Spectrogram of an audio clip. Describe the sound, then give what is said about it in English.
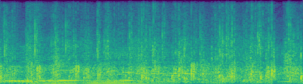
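Audience applause follows a guest's contribution at an informal gathering: a steady, continuous burst of clapping with a voice briefly rising over it near the start. “Thank you, Anna, and another round of applause.”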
